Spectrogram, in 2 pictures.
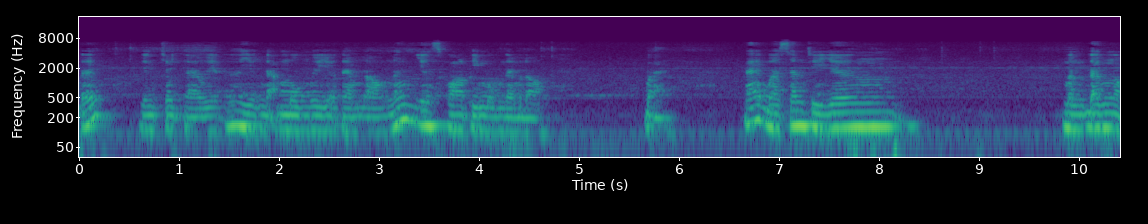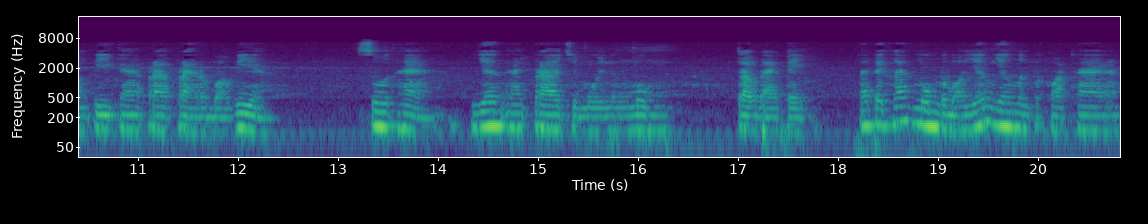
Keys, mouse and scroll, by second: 0.2 click, 4.5-8.8 drag, 15.4-16.0 drag, 17.1 Delete.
